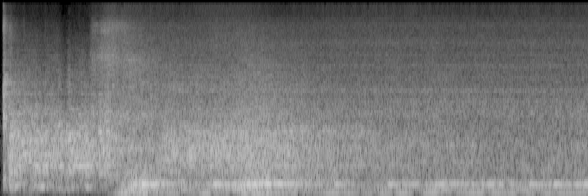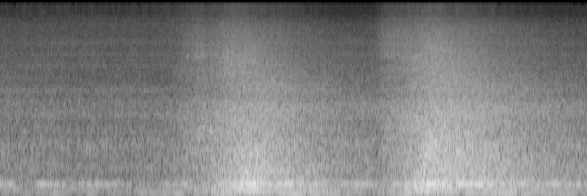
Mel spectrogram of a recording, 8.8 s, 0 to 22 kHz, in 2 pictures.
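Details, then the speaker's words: 1964 Ford Galaxie 500 XL, 352ci V8, Holley 4-barrel, manual choke, cast iron manifolds, dual exhaust: catches after brief crank, mild even burble, two clean blips rising and falling smoothly; normal start-up and rev, not super loud, nice rumble. "Later in the video we'll start it up and you can kind of hear the car. It's not super loud but has a nice little rumble to it."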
